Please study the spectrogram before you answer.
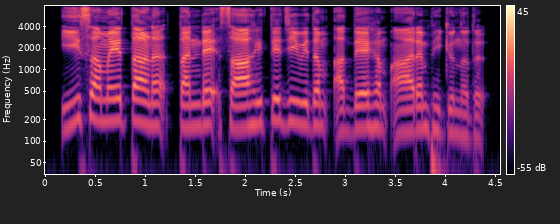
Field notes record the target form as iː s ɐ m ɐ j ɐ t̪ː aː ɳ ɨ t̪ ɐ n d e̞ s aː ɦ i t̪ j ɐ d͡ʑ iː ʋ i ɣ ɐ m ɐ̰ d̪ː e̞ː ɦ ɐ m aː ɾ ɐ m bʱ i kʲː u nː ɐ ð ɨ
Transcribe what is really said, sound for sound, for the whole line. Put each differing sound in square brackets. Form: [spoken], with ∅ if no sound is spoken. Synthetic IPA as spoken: iː s ɐ m ɐ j ɐ t̪ː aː ɳ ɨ t̪ ɐ n d e̞ s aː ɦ i t̪ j ɐ d͡ʑ iː ʋ i [ð] ɐ m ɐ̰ d̪ː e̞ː ɦ ɐ m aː ɾ ɐ m bʱ i kʲː u nː ɐ ð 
